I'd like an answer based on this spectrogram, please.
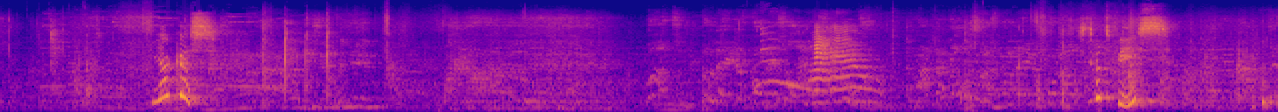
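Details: Thai Siamese kittens squeaking while getting their first deworming treatment: sharp high rising mews in short bursts, a wavering cry near eight seconds, between a woman's soothing Dutch words.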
